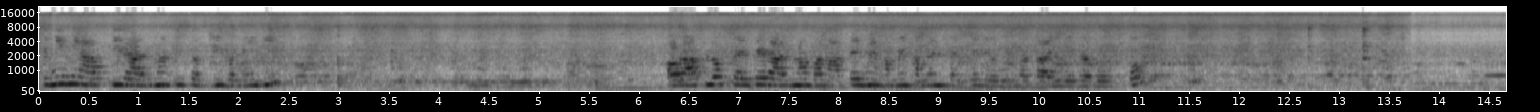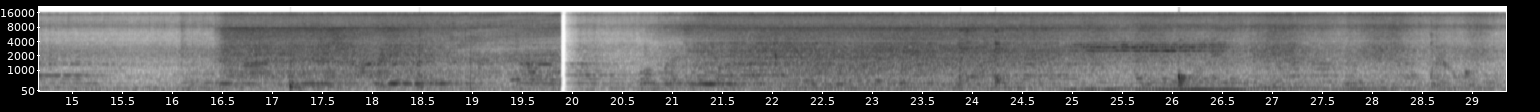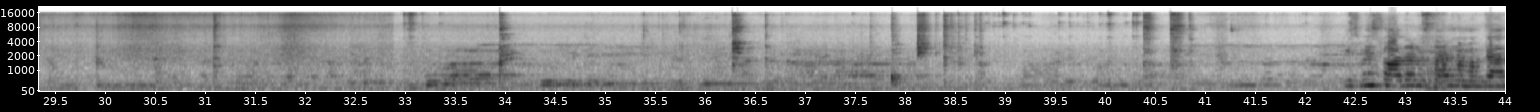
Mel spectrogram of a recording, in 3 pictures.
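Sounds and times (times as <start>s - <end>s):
food sizzling in pan: 0.0s - 32.9s
metal spoon scraping pan: 8.3s - 13.7s
water poured into hot pan: 16.4s - 32.8s.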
